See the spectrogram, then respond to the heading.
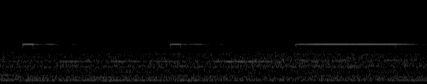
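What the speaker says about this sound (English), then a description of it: "we keep going through until we get the beep, the long continuous beep" A Daikin air conditioner gives three high electronic beeps against a quiet hum during fault-code checking, the last one held long and steady.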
